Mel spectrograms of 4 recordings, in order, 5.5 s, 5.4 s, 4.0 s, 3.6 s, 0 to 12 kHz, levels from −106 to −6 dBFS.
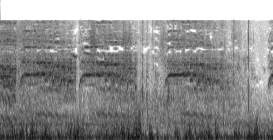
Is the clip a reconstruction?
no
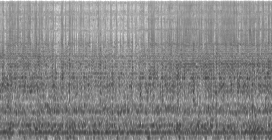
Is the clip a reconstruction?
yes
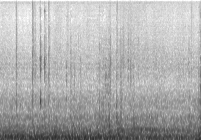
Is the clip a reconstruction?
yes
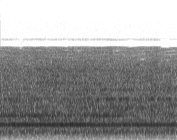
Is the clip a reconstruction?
no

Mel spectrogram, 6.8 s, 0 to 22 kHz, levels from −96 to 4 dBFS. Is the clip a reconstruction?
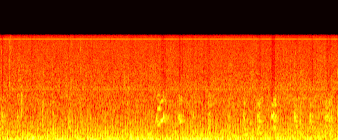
no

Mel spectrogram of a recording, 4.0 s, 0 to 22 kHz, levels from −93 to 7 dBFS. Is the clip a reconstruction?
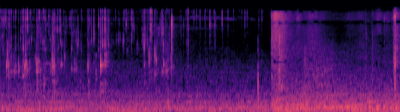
no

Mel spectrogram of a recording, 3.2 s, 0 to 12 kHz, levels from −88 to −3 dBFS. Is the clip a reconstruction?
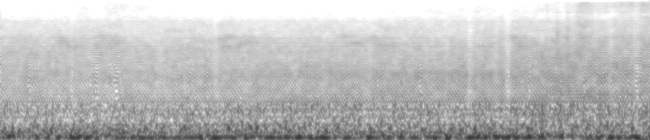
yes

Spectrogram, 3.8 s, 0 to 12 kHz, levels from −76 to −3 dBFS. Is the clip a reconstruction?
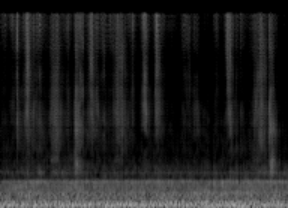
yes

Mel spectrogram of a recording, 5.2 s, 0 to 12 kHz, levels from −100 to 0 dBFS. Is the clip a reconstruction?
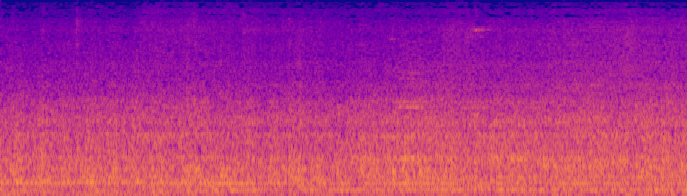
no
